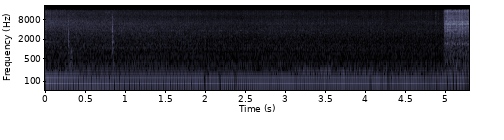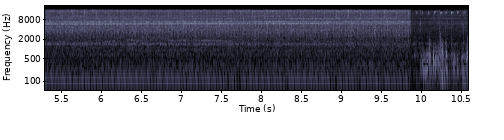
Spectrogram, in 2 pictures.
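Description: Toyota MR2 Turbo's 3S-GTE turbocharged four-cylinder engine idling steadily just after starting, a little louder in the first second before settling. About halfway a higher hiss joins the idle, and near the end a louder, brief burst of sound cuts in.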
